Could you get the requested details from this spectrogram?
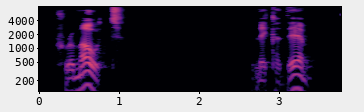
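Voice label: "promote" English, "לקדם" Hebrew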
